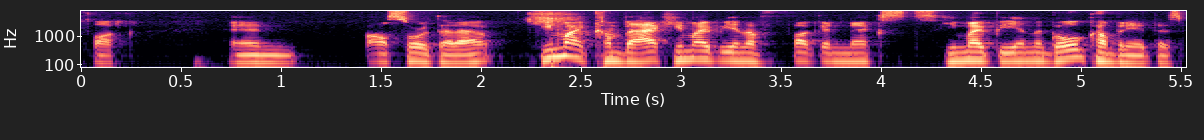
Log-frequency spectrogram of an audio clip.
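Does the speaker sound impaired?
No.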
